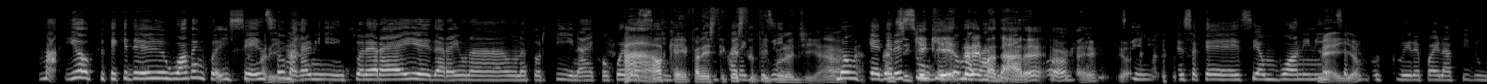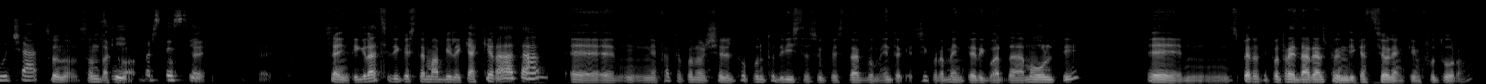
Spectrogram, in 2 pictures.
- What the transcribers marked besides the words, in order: laughing while speaking: "farina"; unintelligible speech; unintelligible speech; chuckle; other background noise
- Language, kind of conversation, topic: Italian, podcast, Come si costruisce fiducia tra vicini, secondo la tua esperienza?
